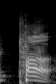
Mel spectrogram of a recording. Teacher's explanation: दोनों दांतों से लगती हुई और ऊपर की तरफ जीभ उठ रही है, झटके से उठ रही है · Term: मूर्धन्य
